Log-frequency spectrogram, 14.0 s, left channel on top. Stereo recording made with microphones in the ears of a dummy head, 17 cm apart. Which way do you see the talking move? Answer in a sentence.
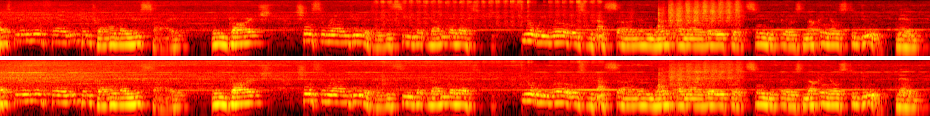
In this clip you hear the talking travel towards the right.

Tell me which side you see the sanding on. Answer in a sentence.
In this clip you hear the sanding on the left.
